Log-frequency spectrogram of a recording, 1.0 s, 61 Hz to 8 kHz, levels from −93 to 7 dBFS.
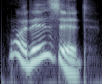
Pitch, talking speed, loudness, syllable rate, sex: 235 Hz, 175 wpm, -14 LUFS, 3.9 syllables/s, male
